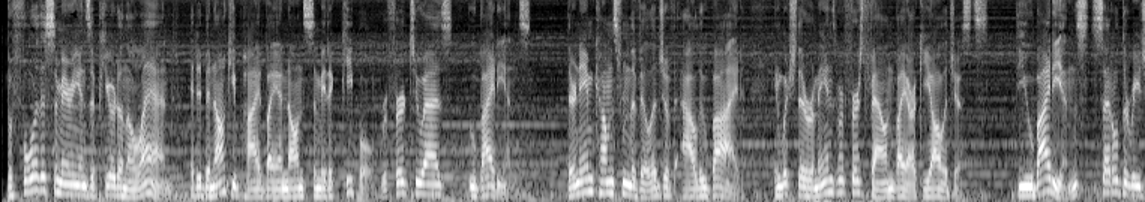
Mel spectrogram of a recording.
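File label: narration, voiceovers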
